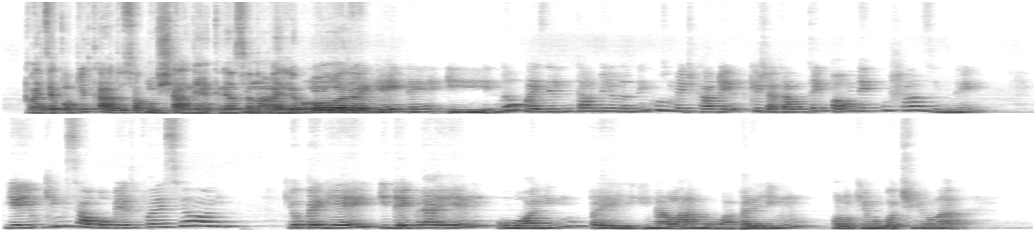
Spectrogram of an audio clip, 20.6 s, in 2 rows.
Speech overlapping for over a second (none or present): present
